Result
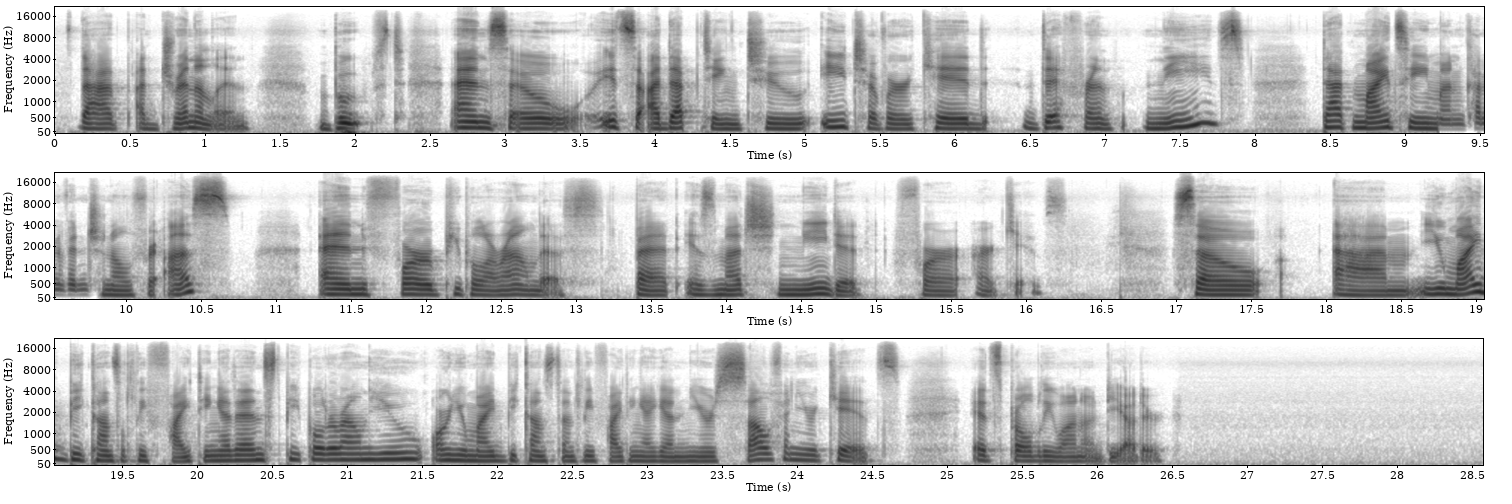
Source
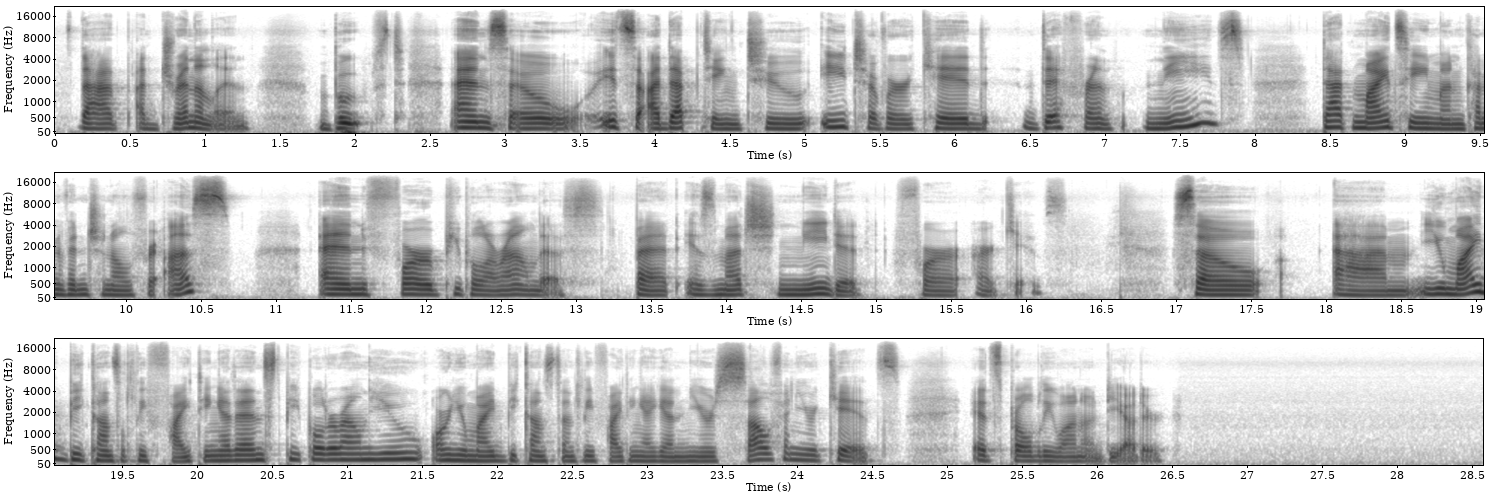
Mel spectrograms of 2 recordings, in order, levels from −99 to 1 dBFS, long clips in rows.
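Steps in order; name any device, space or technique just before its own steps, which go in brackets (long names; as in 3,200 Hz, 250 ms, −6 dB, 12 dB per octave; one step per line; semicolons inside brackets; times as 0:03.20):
0:09.21–0:09.81: high-pass filter 370 Hz 24 dB per octave
parallel distortion (in parallel at −10.5 dB: hard clipping −18.5 dBFS, distortion −10 dB)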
